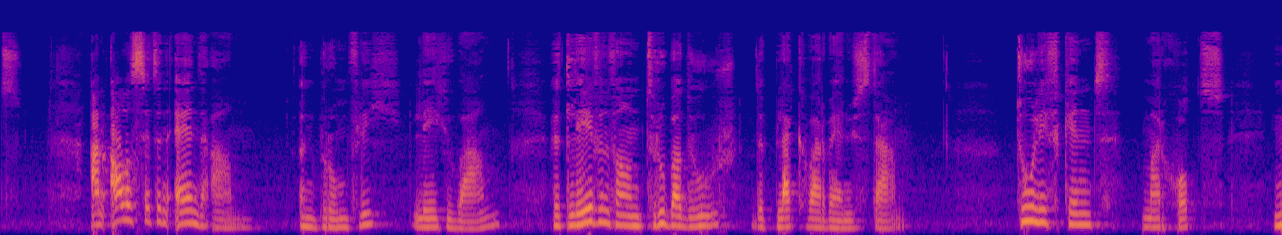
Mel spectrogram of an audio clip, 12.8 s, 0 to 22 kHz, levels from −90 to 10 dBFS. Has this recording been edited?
yes; 1 cut; at 11.4 s

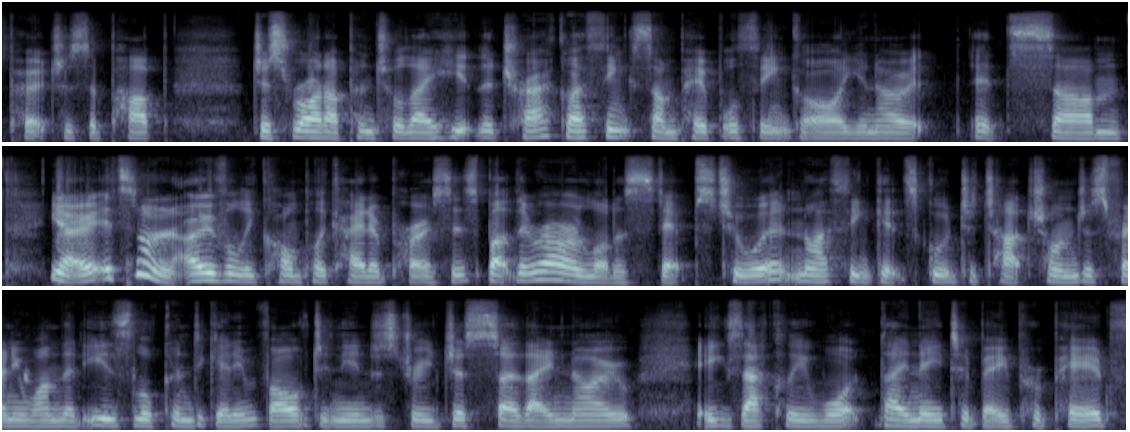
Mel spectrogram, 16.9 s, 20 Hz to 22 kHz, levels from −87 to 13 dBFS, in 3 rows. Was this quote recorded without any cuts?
yes; 0 cuts

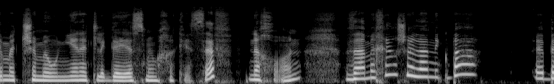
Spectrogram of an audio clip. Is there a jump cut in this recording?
yes; 1 cut; at 2.4 s

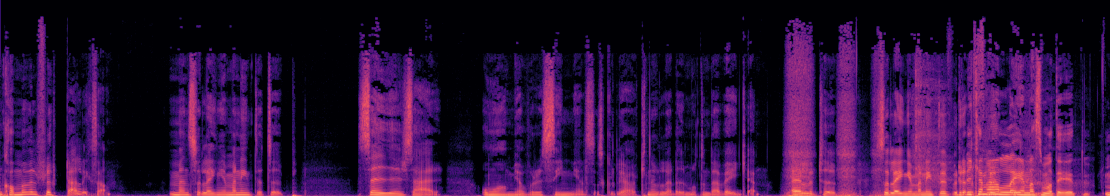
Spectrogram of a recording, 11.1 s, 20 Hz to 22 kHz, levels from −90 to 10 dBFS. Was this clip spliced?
no; 0 cuts

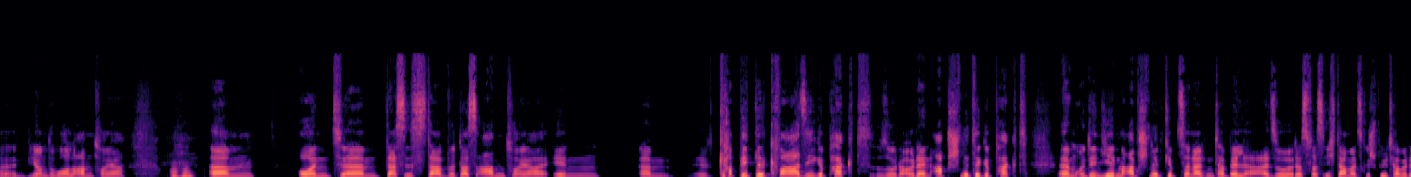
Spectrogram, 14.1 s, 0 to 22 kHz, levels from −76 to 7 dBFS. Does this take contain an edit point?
yes; 2 cuts; at 1.6 s, 12.9 s

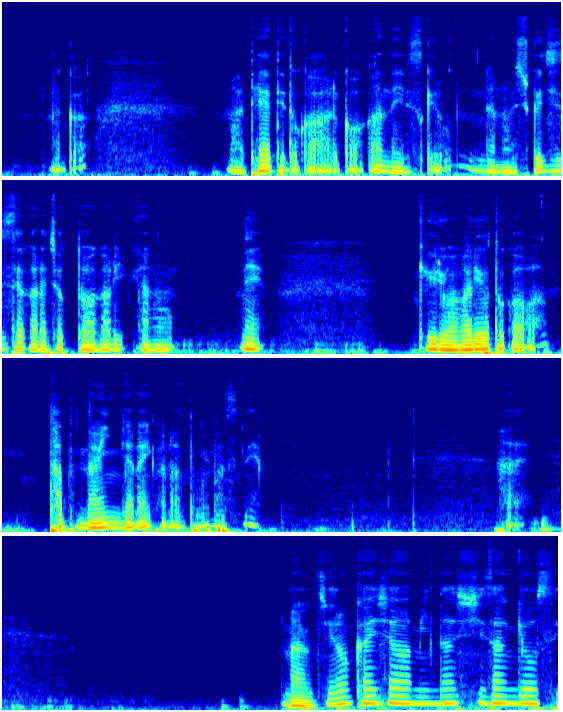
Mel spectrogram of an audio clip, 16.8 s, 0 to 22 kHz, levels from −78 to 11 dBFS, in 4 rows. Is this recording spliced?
yes; 1 cut; at 12.1 s

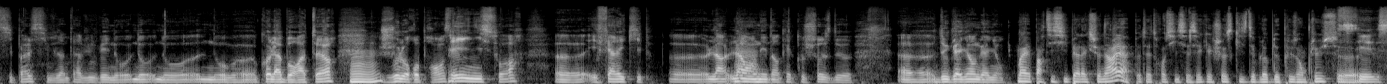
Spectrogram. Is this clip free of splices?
no; 1 cut; at 4.5 s

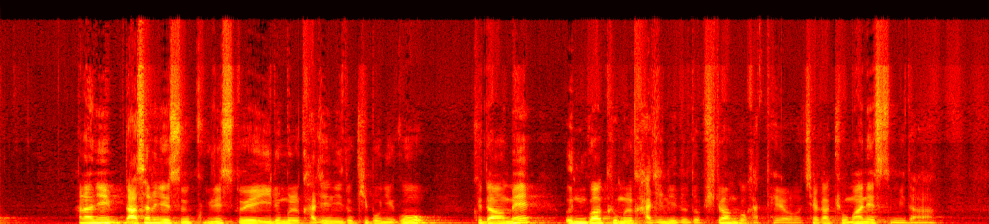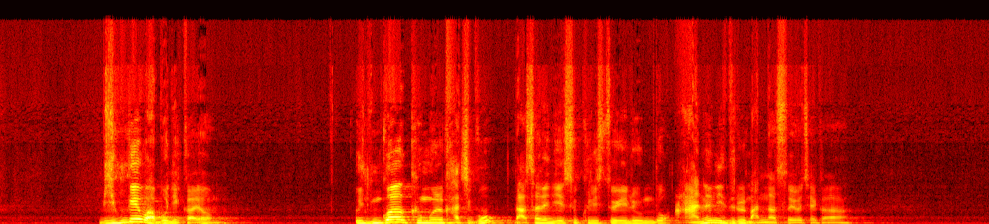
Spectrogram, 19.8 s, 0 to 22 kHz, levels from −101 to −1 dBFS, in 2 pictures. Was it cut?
no; 0 cuts

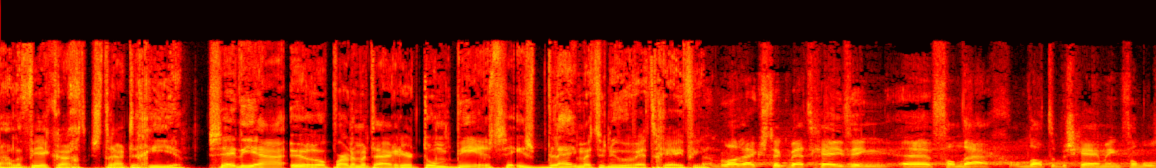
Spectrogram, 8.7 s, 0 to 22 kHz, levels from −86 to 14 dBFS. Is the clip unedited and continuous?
yes; 0 cuts

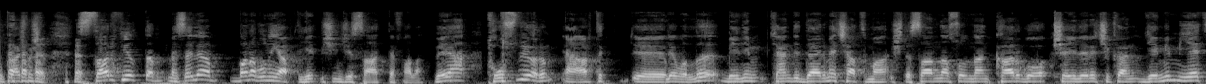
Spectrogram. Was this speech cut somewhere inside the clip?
yes; 1 cut; at 6.7 s

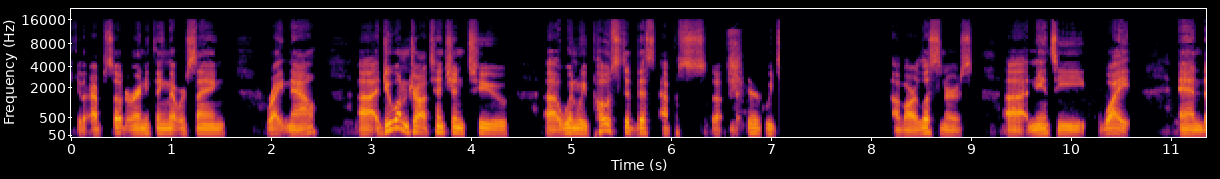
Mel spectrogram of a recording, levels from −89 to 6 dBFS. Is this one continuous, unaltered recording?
no; 1 cut; at 6.9 s

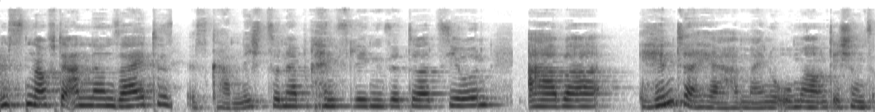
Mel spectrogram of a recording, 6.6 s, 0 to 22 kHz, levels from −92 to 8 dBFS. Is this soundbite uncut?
no; 2 cuts; at 1.3 s, 3.8 s

